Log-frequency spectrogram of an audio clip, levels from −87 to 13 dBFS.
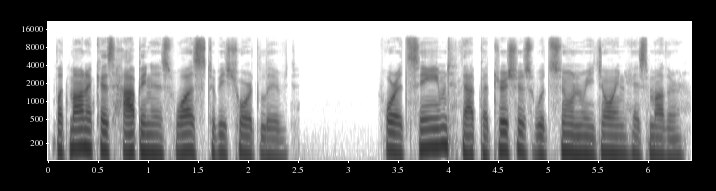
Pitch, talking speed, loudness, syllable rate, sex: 135 Hz, 160 wpm, -19 LUFS, 5.0 syllables/s, male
